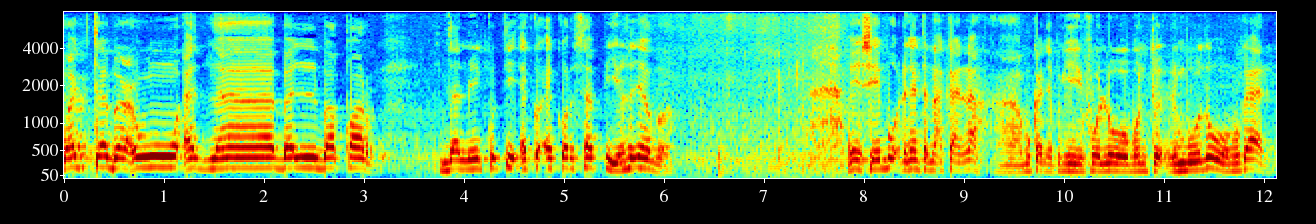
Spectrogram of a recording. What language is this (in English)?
Malay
